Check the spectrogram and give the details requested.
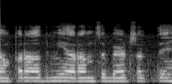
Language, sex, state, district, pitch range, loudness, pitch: Hindi, male, Uttar Pradesh, Shamli, 150-155 Hz, -16 LUFS, 155 Hz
